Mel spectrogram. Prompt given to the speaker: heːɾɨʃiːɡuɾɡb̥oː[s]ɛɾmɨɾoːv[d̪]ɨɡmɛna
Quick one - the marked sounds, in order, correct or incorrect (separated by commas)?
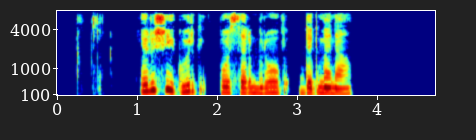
correct, correct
